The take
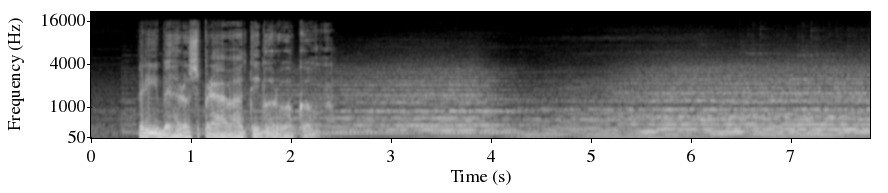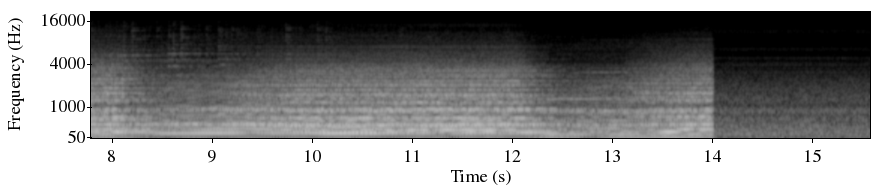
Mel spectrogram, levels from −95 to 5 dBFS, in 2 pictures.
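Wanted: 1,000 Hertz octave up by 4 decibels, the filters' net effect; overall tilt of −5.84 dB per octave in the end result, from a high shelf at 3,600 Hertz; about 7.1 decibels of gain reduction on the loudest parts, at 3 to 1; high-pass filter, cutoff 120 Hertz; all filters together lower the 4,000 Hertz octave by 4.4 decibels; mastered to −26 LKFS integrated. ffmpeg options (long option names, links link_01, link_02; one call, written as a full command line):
ffmpeg -i in.wav -af "highpass=120,equalizer=frequency=1000:width_type=o:gain=5,highshelf=frequency=3600:gain=4,equalizer=frequency=4000:width_type=o:gain=-8.5,acompressor=threshold=-20dB:ratio=3,volume=-0.5dB" out.wav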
